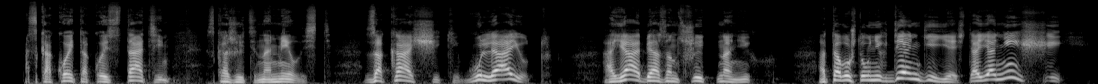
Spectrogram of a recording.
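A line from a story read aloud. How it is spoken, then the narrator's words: Loud, tipsy. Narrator (Russian): после каждого глотка говорил громко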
